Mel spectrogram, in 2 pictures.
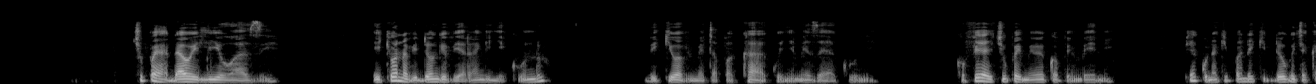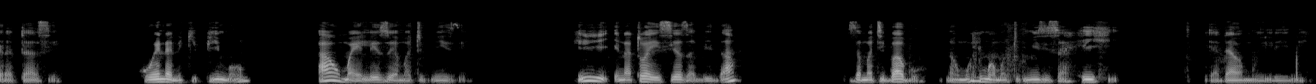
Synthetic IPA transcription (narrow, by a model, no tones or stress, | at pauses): t͡ʃupajaɗaɔilijɔwazi | ikiwanaviɗɔŋɡɛvja̰ɾʔaŋɡiɲḭkʰṵndu | vikiwavimɛtapa̰kʰaːkwɛ̰ɲɛ̰mʔɛzajakṵnḭ | kɔfiajat͡ʃupaimɛwɛkwapɛ̰mbɛni | piakunakipandɛkiɗɔɠɔt͡ʃakaɾa̰ta̰sḭ | huɛndanikipimɔ | aumaɛlɛzɔjamatumizi | hiːʔinatɔahisiazaɓiða | zamatiɓaɓṵnʔa̰umuhimuwamatumizisa̰hihḭ | ja̰ɗawamwilinḭ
